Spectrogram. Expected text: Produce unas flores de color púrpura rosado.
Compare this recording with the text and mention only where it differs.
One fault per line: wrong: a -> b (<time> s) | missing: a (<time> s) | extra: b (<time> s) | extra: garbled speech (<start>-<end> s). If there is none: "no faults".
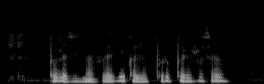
no faults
